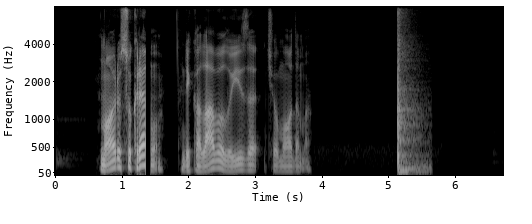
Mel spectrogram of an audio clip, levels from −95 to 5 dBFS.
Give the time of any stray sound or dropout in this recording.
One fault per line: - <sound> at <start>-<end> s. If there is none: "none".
- dropout at 1.4-1.4 s
- thud at 5.1-5.7 s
